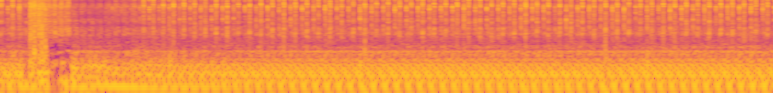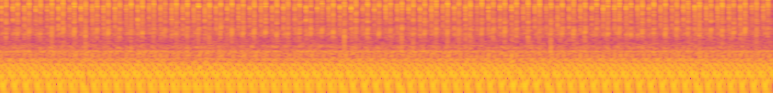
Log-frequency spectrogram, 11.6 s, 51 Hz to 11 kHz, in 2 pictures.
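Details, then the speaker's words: Honda V-twin motorcycle, cold start after storage, warmed about a minute or two: fast even idle of about 230 beats a minute that never drops; won't idle down since late last season, high idle. "I don't know if you can hear that but it don't idle down the right way I got to take it to a shop when Springtime comes"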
